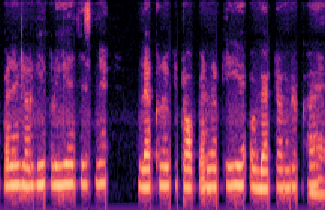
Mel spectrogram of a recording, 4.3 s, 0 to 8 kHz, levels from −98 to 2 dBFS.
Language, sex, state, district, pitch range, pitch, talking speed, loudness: Hindi, female, Delhi, New Delhi, 225-255 Hz, 240 Hz, 260 wpm, -17 LUFS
